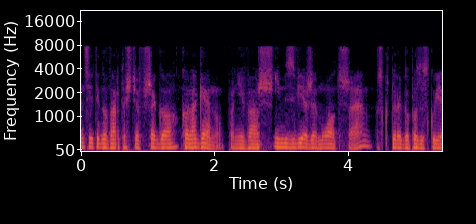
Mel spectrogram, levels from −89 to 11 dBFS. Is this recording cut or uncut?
uncut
